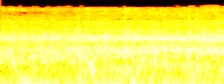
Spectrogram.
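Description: Irrigation water flows into a farm field, a steady, close gurgling rush with no pauses and no talking.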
